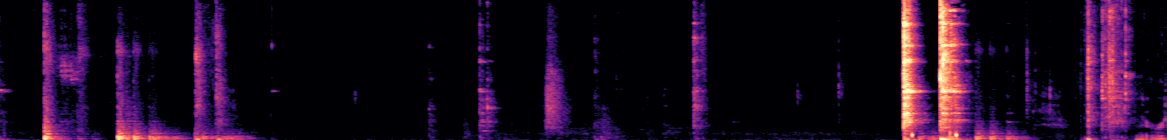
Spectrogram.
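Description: A Desmond Simplex vise part is whacked into place in a workshop, several sharp knocks and thunks in short bursts separated by quiet gaps.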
